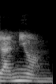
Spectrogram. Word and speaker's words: anión: Es catión y anión, con acento en la Sí, O. Acá no está, pero lleva acento, ¿sí?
